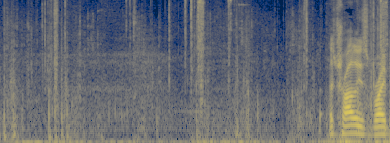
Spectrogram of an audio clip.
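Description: A rifle bolt clicks and rattles as cartridges are loaded.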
